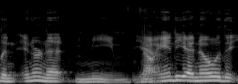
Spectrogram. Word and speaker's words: meme: not a me or a m it's a meme so good job pronouncing it correctly because a lot of people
